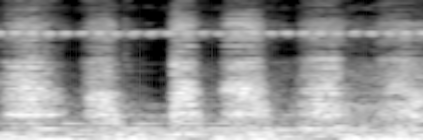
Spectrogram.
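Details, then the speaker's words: Soybean (tofu) stone grinder after V-belt change, hand-turned during gap adjustment: rough rasping scrape about twice a second as stones rub, set too tight; too tight overheats the soy milk, spoiling boiling and causing clumping, so loosen slightly. "ada dengar suara gesekan, itu mungkin sesuaikan ya, sesuaikan saja, jangan terlalu mepet teman-teman, nanti ser kedelainya itu akan panas, jadi nanti jelek waktu merebusnya itu jelek."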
